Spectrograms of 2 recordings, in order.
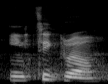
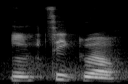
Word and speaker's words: integral: Integral. Integral. How many syllables does this word have? 3 syllables. Integral.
